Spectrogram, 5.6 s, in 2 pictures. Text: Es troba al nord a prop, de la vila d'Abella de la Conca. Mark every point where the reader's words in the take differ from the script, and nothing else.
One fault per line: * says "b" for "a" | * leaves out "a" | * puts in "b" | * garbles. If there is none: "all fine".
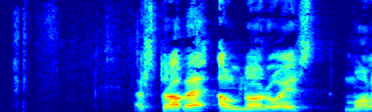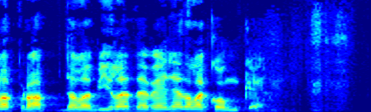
* puts in "oest molt"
